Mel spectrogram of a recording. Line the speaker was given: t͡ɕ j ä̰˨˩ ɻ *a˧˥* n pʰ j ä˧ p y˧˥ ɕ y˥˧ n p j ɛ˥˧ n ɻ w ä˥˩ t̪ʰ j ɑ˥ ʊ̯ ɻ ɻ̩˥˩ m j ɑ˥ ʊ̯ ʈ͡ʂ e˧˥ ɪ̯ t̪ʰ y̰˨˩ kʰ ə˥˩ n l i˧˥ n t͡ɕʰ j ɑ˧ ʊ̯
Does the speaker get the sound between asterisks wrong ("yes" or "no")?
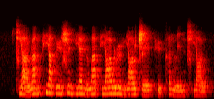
no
